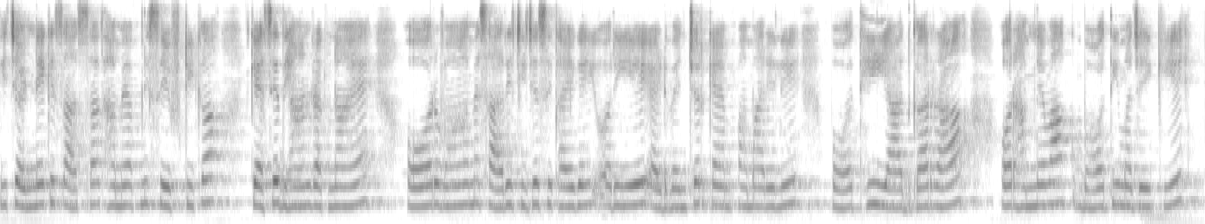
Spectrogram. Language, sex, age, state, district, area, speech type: Hindi, female, 18-30, Madhya Pradesh, Gwalior, urban, spontaneous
